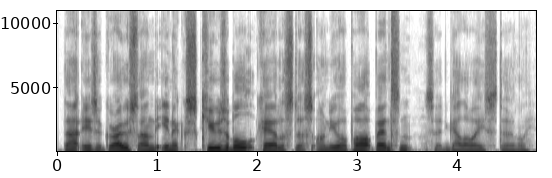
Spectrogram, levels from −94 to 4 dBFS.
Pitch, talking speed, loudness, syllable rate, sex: 130 Hz, 165 wpm, -16 LUFS, 5.3 syllables/s, male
